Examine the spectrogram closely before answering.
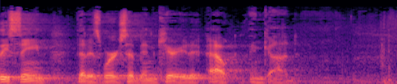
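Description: A young man reads out through a microphone.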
